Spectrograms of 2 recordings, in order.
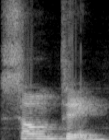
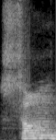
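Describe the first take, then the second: First: The word is said fully, with every syllable. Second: The word is shortened, ending in an n sound.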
